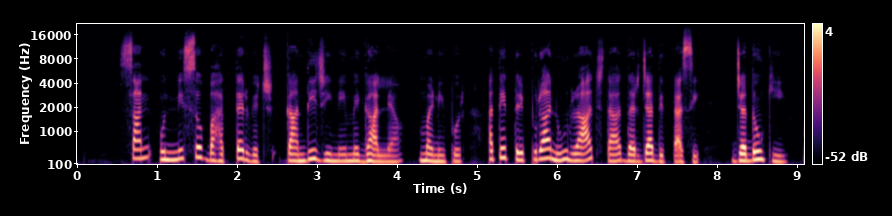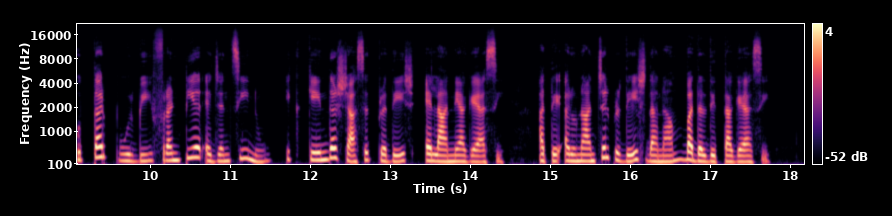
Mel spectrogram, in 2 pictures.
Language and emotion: Punjabi, neutral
